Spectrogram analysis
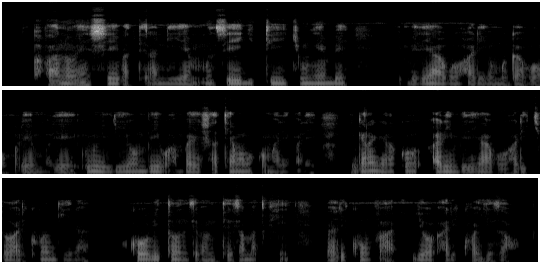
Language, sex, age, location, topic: Kinyarwanda, male, 18-24, Nyagatare, government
